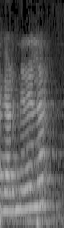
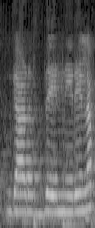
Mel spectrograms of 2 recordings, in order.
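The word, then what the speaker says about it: Gardnerella: Ahora, en cuanto a la gardenerela, se está bien pronunciarla de las dos maneras. Gardenerela, porque lleva una D y luego seguida de una N, o gardenerela.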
